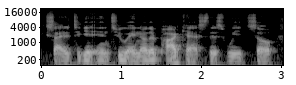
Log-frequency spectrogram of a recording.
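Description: A man's voice: deep voice, level tone, moderate pace, a little mellow. A man with a stuffed-up, sniffly nose hosts a solo podcast, talking casually and conversationally with frequent ums and uhs. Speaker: podcast host.

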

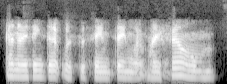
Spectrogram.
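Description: A woman's voice comes through a narrow phone-like connection, fairly low with a creaky edge. She answers as an interview guest, reflective and halting. She often rephrases as she thinks out loud. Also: fairly even intonation, no echo. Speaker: guest, documentary filmmaker. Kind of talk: reflective podcast interview conversation. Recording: thin, phone-like line.

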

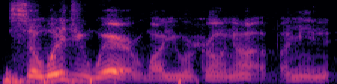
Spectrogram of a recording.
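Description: A man's voice: medium pitch, sing-song, fairly quick, dark tone, lo-fi sound. A man hosting a podcast, moving between wry announcements and casual questions. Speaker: podcast host. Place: indoors, in person with guest.

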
